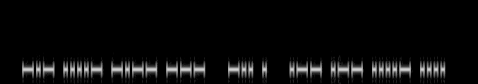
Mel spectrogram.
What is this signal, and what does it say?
Morse code, heard as a keyed tone, about 36 wpm, 700 Hz. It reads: K4YO DE WW4H
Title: USA Callsign DE Callsign - 4 Characters - 35wpm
